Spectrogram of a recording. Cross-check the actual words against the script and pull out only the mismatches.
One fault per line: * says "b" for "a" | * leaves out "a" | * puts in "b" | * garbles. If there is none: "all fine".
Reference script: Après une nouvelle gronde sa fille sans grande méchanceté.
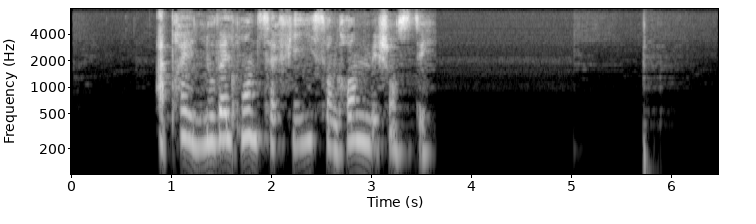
all fine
